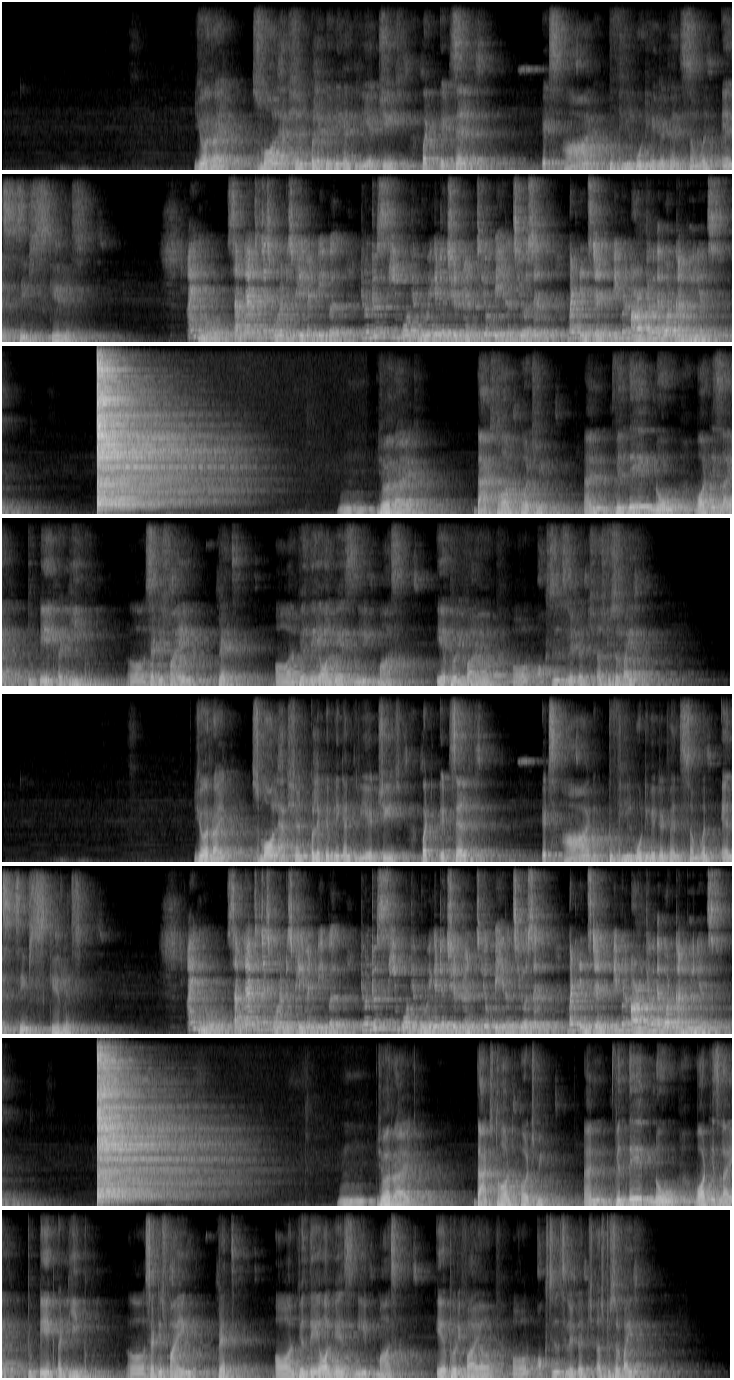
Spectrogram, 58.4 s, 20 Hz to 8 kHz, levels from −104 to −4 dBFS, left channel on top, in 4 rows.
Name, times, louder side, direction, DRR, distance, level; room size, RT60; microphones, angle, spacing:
voice 1, 3.8-4.5 5.0-9.6 10.8-16.2 35.9-37.4 38.6-40.1 40.8-43.9 44.3-45.4 46.3-47.6 48.1-48.5 49.3-51.7 52.5-56.6, right 3 dB, 50° right, 4 dB, 0.5 m, -38 dB
voice 2, 17.8-25.4 25.9-29.0, right 1 dB, 30° right, -2 dB, 1.7 m, -38 dB
Crash cymbal, 31.1-33.5, left 5 dB, 35° left, 0.9 m, -28 dB
11.0 x 6.9 x 7.3 m, 2.5 s
head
